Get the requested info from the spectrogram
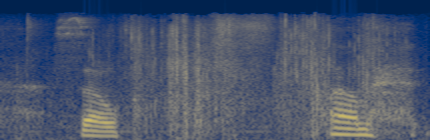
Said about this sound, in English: And what you hear with the oven noises right now is actually not that chicken cooking, it's some other chicken cooking, because we've got members of the household that want their breakfast right away.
